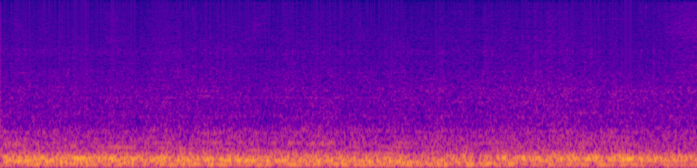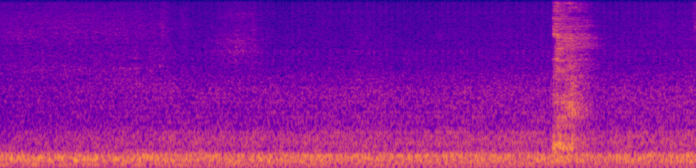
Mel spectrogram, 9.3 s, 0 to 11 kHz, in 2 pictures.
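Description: Cabin of a Roslagsbanan X10p electric commuter train slowing to a stop at a platform: a steady low running rumble that eases as it slows. One short sharp noise about eight seconds in.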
